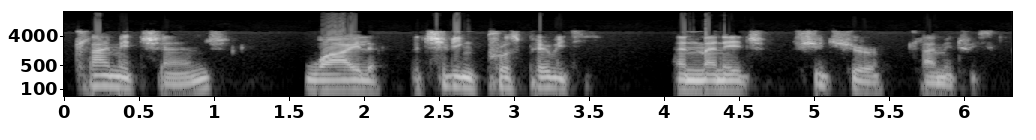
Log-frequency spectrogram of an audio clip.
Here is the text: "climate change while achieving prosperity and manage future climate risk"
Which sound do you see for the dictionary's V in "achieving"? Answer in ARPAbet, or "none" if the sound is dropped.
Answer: V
